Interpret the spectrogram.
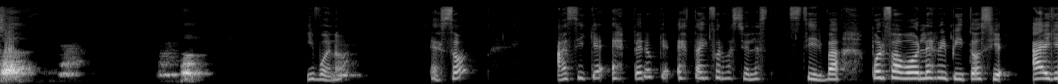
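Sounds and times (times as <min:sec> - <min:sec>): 
dogs barking: 0:00.0 - 0:01.0, 0:01.6 - 0:02.2, 0:03.4 - 0:03.7
speech: 0:03.1 - 0:03.6, 0:04.3 - 0:04.8, 0:05.6 - 0:10.5.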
